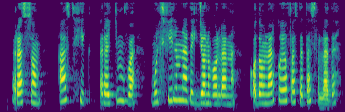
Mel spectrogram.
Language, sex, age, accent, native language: Uzbek, female, 12-17, Navoiy, Uzbek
